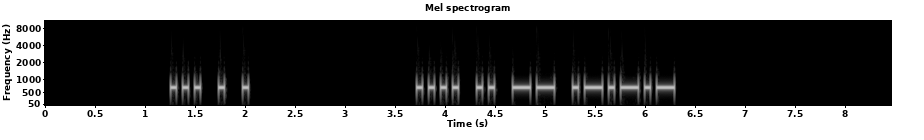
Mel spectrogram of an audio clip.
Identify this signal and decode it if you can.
Morse code, heard as a keyed tone, about 21 wpm, 700 Hz. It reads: SEE HIM.
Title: 4x Word-Spacing - Sentences from Top 300 Words - 20wpm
